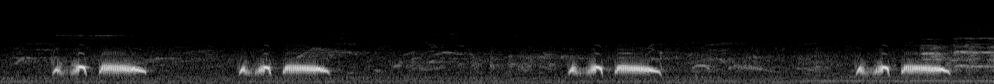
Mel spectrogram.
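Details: Decoy spotted dove giving a loud challenging call style used to provoke wild doves: four coo phrases, each two short clipped notes then one long mellow falling coo, repeated about every 2.5 seconds, quiet background.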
